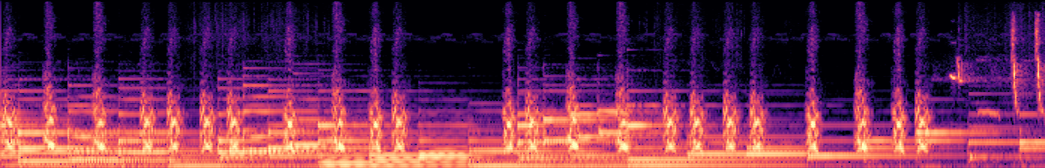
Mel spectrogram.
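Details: Dog barking in a quick run of sharp, short barks, roughly two per second, over steady background music.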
